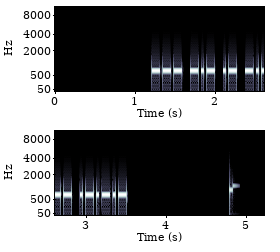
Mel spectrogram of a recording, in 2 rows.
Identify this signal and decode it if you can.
Morse code, heard as a keyed tone, about 34 wpm, 700 Hz. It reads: OKAY.
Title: A Sound Of Thunder 35wpm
